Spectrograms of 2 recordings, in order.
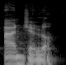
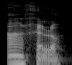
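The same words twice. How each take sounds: First: The name is pronounced the Italian way. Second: The name is pronounced the Spanish way. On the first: "my name is Italian. You have to say Angelo" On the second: "my name here in Spain, they will say Angelo"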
